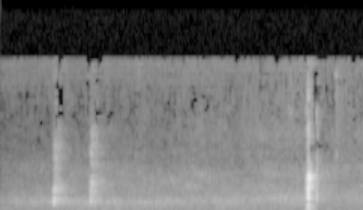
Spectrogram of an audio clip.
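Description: A person sneezes indoors, several short sharp bursts with one louder sneeze near the end, over a quiet background hiss.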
